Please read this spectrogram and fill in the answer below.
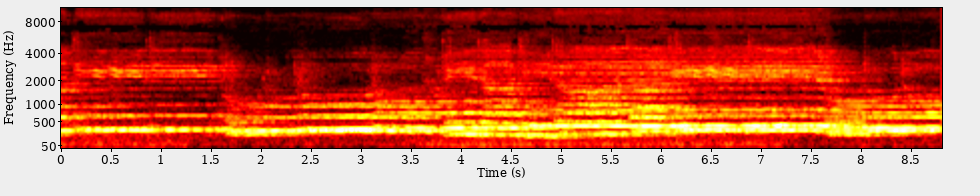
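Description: Female choir singing a cappella: slow, held chords that move to a new chord every couple of seconds.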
